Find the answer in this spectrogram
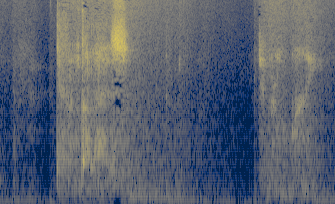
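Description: A person whispering in two short bursts, one about a second in and one near the end.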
